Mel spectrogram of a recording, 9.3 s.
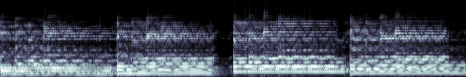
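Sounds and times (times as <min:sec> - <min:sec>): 
Strat guitar loop: 0:00.0 - 0:09.3.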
